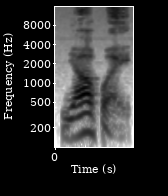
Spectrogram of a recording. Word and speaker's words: Yahweh: into arabic letters is y h w h you insert vowels into that to make it pronounceable and the h's disappear yahweh but in proto-semitic proto-northwest semitic you pronounce those h's it's the same and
